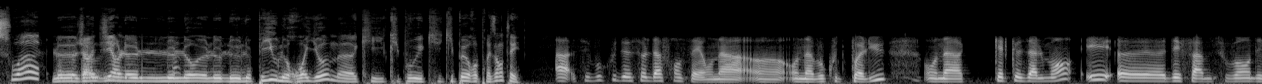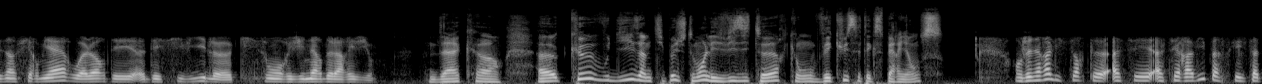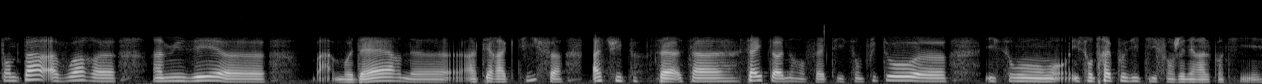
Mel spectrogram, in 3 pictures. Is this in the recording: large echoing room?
no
